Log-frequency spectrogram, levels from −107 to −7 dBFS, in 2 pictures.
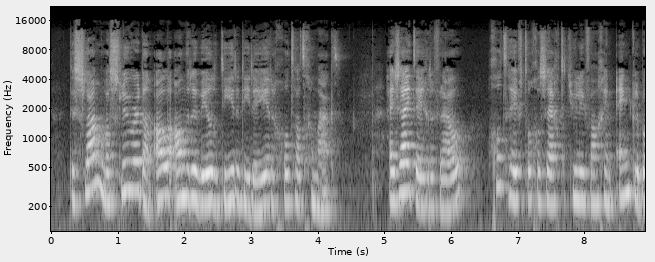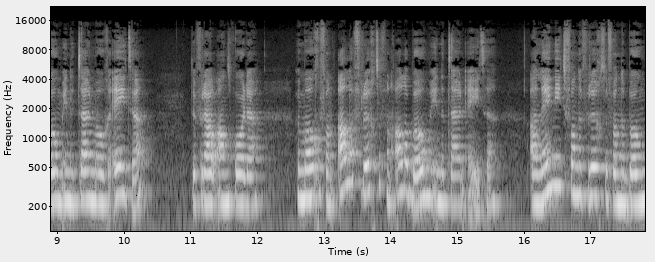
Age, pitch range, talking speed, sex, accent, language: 20-39, 205-250 Hz, 195 wpm, female, Dutch, English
